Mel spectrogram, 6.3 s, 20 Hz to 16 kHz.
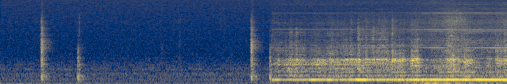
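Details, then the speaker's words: Prusa i3 MK2 3D printer during axis calibration, a few sharp clicks then a rough buzzing drone as the axis climbs: the stepper motor is skipping steps. "you guys hear that noise it's the stepper actually skipping steps"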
